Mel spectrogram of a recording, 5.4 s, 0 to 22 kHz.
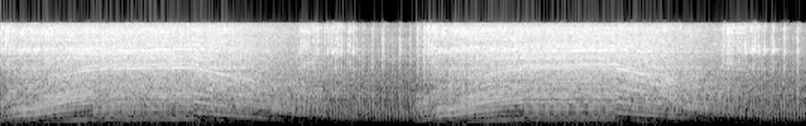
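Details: Husqvarna 325P4 pole saw, two-stroke, after repairing the ignition fault behind its severe miss and intermittent no-start, plus new fuel lines and filter: two clean rev-ups, pitch falling back to a steady buzz, no stumble or misfire.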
